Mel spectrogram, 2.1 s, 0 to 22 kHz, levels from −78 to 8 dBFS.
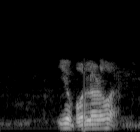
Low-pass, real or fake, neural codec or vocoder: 3.6 kHz; real; none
